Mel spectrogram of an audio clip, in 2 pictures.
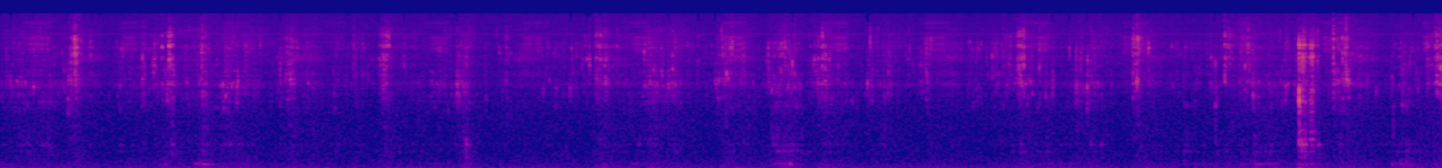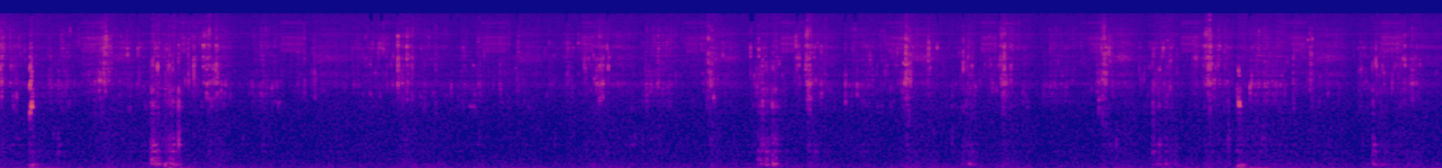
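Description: Sea kayak paddle strokes: the blades dip into calm water over and over, with small splashes and drips about once a second. A few soft low thumps come in between, the strongest about halfway through.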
